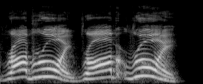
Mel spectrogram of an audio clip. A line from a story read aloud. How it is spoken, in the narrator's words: Futilely, the dog's master, shouted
